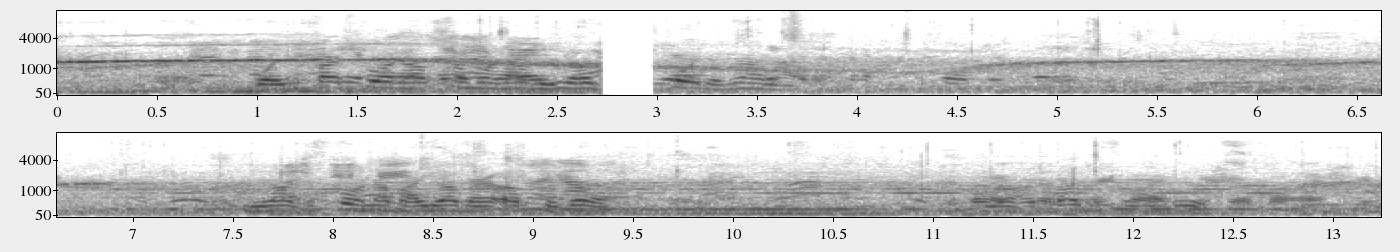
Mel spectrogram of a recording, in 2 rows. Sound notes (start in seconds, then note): 4.4 radio chatter; 10.0 radio chatter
